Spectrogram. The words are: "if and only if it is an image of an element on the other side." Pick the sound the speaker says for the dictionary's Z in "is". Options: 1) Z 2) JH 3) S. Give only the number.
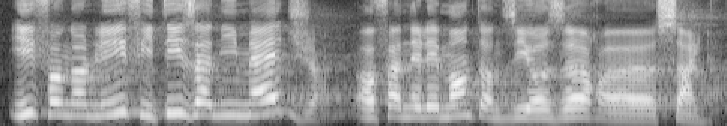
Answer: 1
